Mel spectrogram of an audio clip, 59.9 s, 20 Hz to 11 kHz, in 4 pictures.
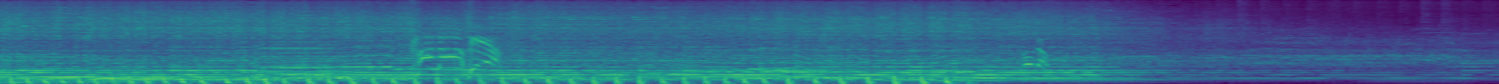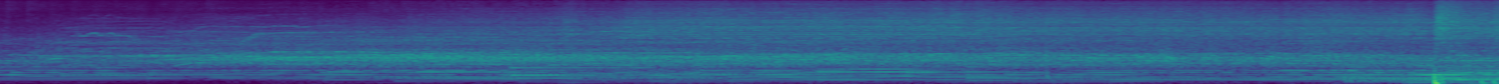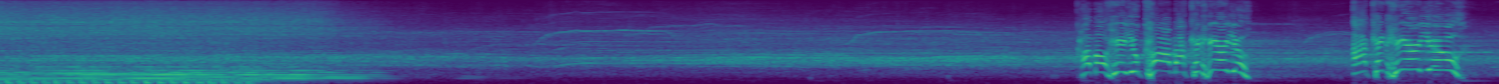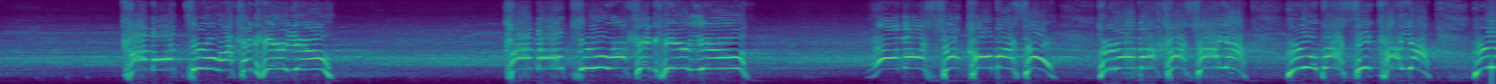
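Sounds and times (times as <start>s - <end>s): drum roll: 0.0s - 9.9s, 29.4s - 33.4s
sustained keyboard chords: 0.0s - 10.3s
congregation shouting and whooping: 0.0s - 59.9s
cymbal crash: 29.2s - 33.7s.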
